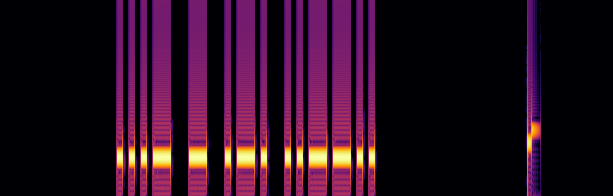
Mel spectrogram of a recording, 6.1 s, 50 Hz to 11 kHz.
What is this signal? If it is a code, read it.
Morse code, heard as a keyed tone, about 20 wpm, 700 Hz. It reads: VTR?
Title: SOTA QSO Practice 20wpm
